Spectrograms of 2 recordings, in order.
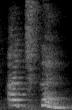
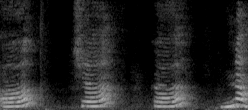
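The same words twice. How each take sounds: First: "అచ్కన్" joined as ach-kan; "అచ్కన్" with bare ch and bare n; half second and fourth. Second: "అ, చ, క, న" as four separate full syllables; "అ, చ, క, న" with a vowel on every letter. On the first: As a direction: say "అచ్కన్" in two beats, no final vowel. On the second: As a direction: spell out "అ, చ, క, న" with pauses. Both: Shown as a demonstration. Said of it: "చ half".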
